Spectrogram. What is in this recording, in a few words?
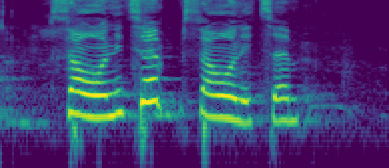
Sleigh, Croatian; Saonice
